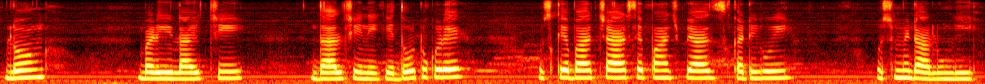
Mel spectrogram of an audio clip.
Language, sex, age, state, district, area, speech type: Urdu, female, 30-45, Delhi, South Delhi, urban, spontaneous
